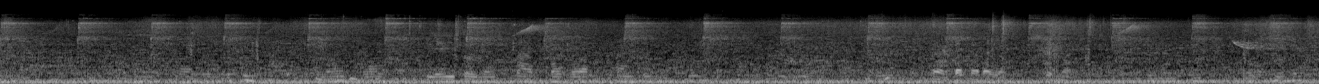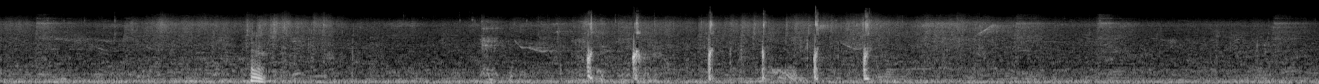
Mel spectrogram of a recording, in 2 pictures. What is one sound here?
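A baby monkey suckles with soft, wet smacking sounds.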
